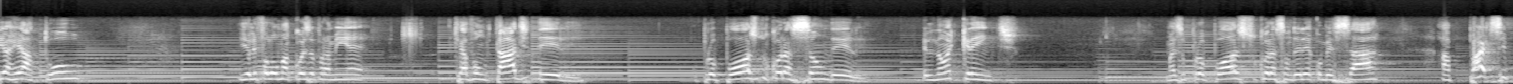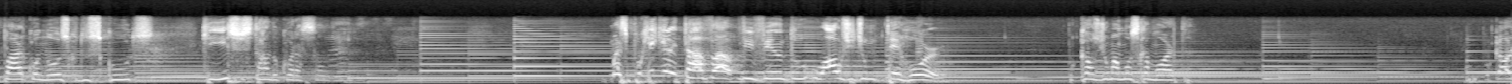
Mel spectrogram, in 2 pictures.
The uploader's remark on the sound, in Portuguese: Culto gravado em 03/04/2022 durante culto da familia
